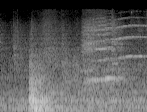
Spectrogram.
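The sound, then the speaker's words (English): A door bumps once as a woman walks out of a room in a prenatal clinic: a single short, dull knock, then a faint steady background hum with thin high tones. “barely musters a goodbye as she walks out the door”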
